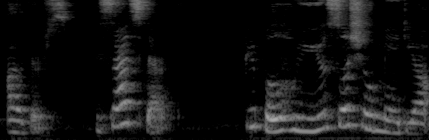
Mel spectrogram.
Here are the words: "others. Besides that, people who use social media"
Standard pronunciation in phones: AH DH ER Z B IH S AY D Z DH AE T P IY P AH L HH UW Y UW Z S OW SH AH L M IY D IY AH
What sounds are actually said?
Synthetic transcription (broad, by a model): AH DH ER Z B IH S AY D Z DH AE T P IY P AH L HH UW Y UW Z S OW SH AH L M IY D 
